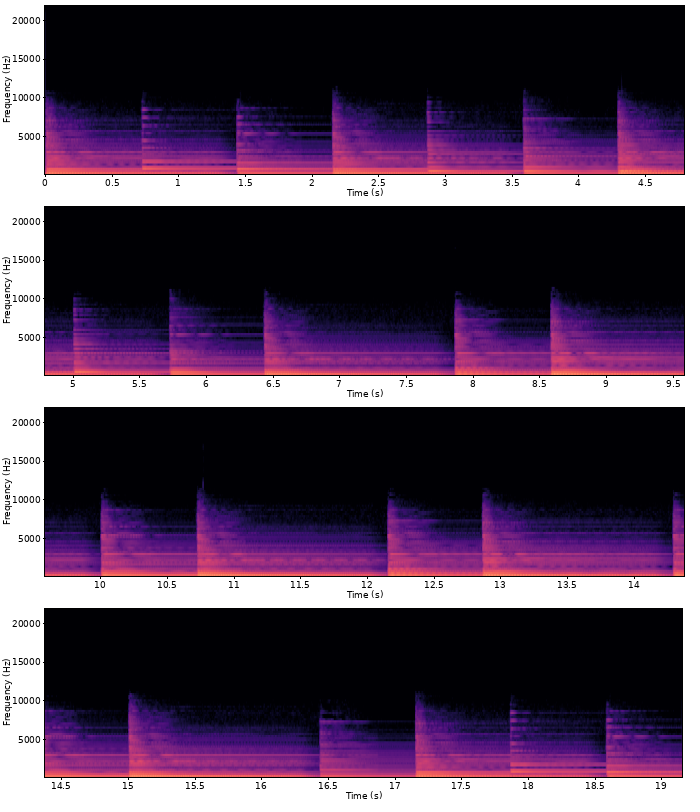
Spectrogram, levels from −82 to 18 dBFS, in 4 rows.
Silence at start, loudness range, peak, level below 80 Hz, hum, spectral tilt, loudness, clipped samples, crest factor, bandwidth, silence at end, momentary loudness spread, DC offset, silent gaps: 0 s; 3 LU; 0 dBFS; -38 dBFS; none; -7.5 dB/octave; -18 LUFS; under 0.1%; 18 dB; 9.2 kHz; 0 s; 9 LU; under 0.1%; none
